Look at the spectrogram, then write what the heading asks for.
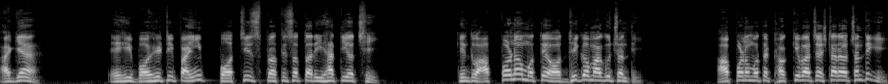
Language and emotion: Odia, angry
